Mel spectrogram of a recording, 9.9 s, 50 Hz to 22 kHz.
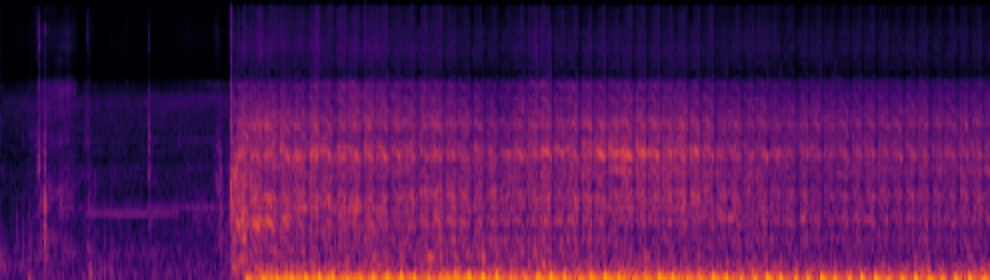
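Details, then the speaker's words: Ford Ranger with a junkyard 2.3L engine said to have 80,000 miles, which had sat in flood water, cranking after install: a strong, steady starter chug of nearly four pulses a second. Cranking is healthy, but the oil pressure gauge has not yet responded. "sounds good cranking, don't it? So good. [Music] Nice and stout."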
